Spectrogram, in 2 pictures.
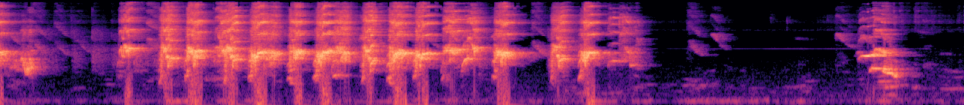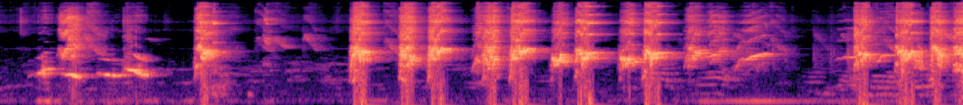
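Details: Javan myna song, recorded across morning, midday and evening: long stretches of fast, raspy clicking and chattering notes, broken by short gaps with a few whistled slurs, then more dense harsh bursts.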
